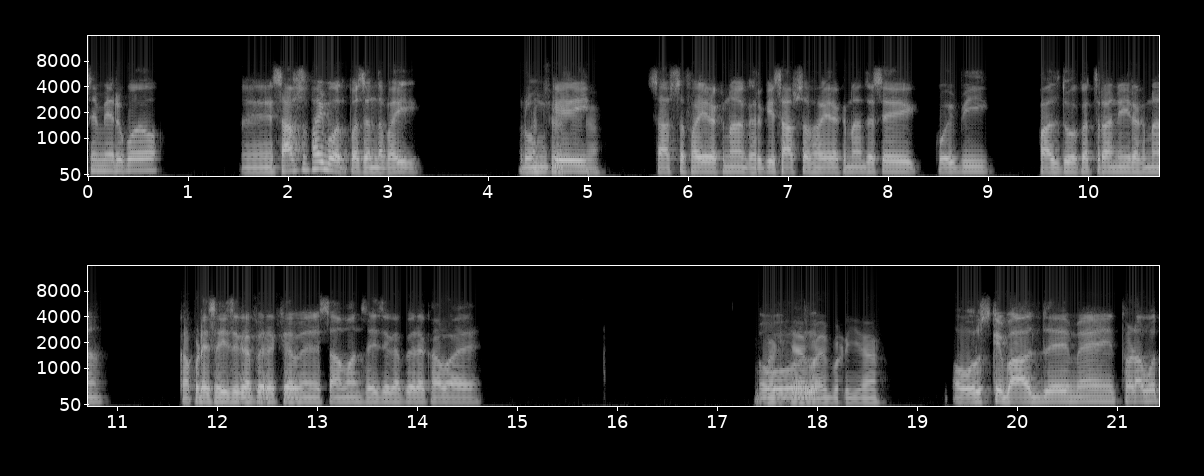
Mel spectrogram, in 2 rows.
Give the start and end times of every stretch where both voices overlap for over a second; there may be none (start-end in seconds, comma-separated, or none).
none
